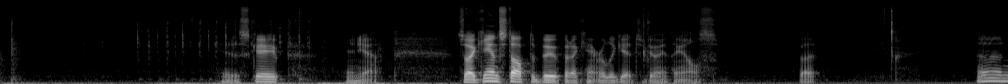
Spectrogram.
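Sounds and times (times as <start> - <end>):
keyboard key clicking rapidly: 1.4 - 3.4.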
